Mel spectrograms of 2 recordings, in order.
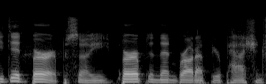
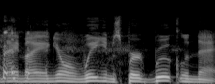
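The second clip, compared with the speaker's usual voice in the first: loud, put-on Southern American accent; 6 semitones higher, 7 dB louder than usual. Retelling what a passing cyclist yelled at them, imitating a southern accent. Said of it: "He had a southern accent?".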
